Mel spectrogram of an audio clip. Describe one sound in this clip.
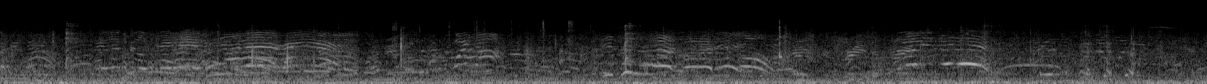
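Young girls call out and cheer from across an open field.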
